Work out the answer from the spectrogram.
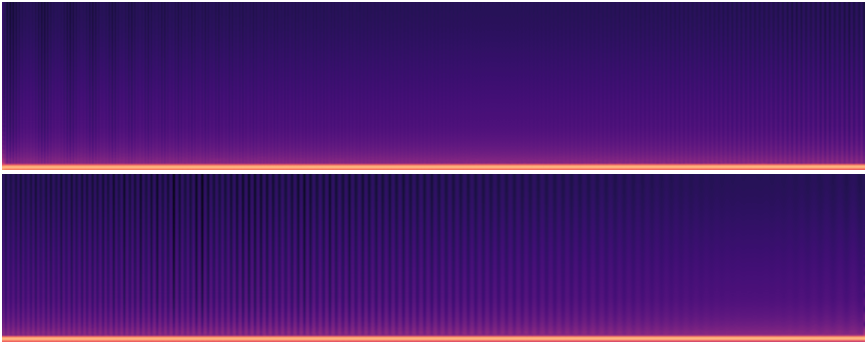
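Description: A steady pure low tone drifting slowly in pitch, a test tone for checking hearing across frequencies.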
